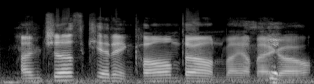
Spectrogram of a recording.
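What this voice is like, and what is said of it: Put-on accent. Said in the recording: “That accent, though. ... Dude, I'm pro at accents”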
